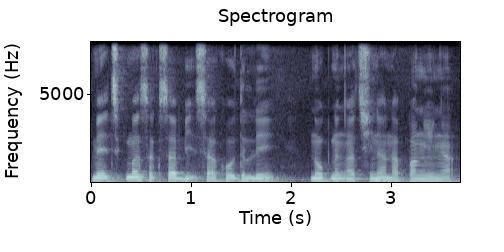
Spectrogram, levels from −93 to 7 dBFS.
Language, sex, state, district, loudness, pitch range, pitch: Garo, male, Meghalaya, West Garo Hills, -17 LUFS, 115-135 Hz, 130 Hz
